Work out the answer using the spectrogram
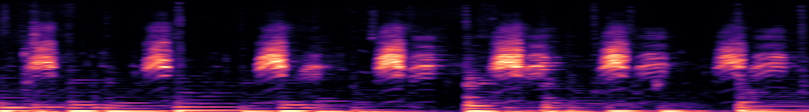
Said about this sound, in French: qui est un canard migrateur qui avait disparu du lac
